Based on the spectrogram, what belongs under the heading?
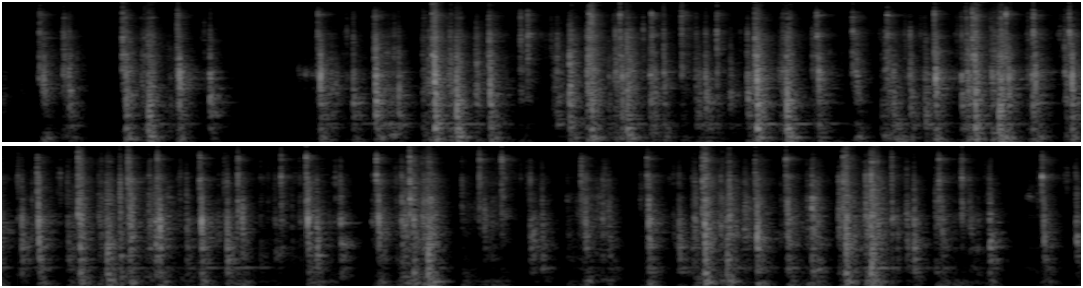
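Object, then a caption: Mechanical keyboard with plastic keycaps. Both hands type quickly on the round plastic keycaps of a backlit, typewriter-style mechanical keyboard with an aluminum body and blue switches. Dense bursts of sharp, bright clicks run almost nonstop, with a brief pause near the start and a few short gaps later.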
